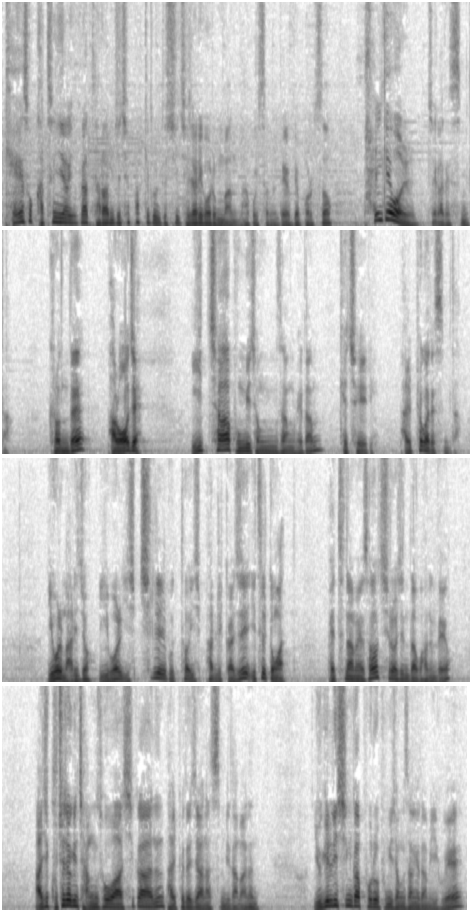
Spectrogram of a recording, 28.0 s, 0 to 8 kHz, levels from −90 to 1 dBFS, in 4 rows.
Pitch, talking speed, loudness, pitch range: 110 Hz, 280 characters per minute, -20 LUFS, 90-135 Hz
